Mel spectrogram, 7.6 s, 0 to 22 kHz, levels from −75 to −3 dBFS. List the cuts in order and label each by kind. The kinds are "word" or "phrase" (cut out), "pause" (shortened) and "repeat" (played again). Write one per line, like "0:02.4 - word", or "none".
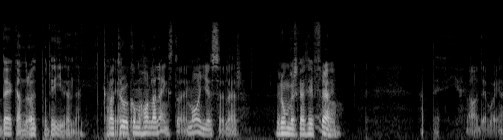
none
